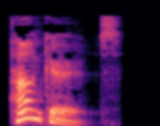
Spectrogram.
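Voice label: "hunkers", English, British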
